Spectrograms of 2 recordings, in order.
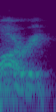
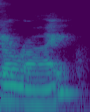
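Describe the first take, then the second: First: It is said as two syllables ending in 'ree'. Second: It is said as two syllables ending in 'rye'. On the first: The speaker calls it wrong. "A W R Y looks like Ari" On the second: The speaker calls it right. "that's pronounced awry"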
